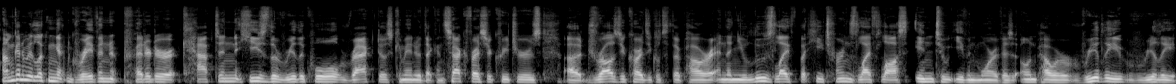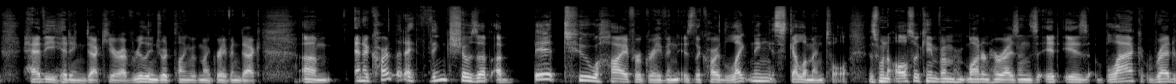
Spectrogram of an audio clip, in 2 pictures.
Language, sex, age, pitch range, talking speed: English, male, 20-39, 110-145 Hz, 230 wpm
